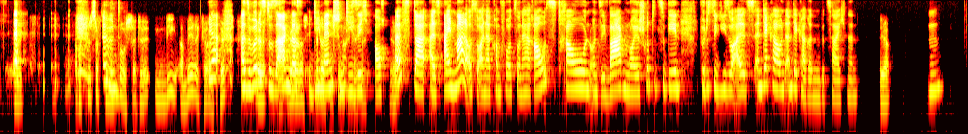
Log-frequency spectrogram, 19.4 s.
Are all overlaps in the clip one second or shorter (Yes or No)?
No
